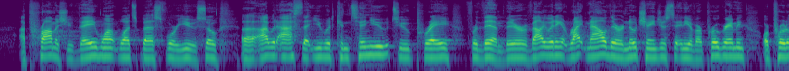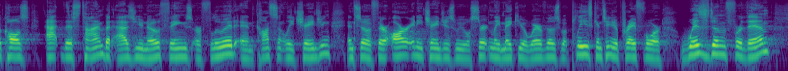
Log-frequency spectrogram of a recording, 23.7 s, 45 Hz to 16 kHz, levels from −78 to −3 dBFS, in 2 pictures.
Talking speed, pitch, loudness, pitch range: 190 wpm, 150 Hz, -24 LUFS, 145-160 Hz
